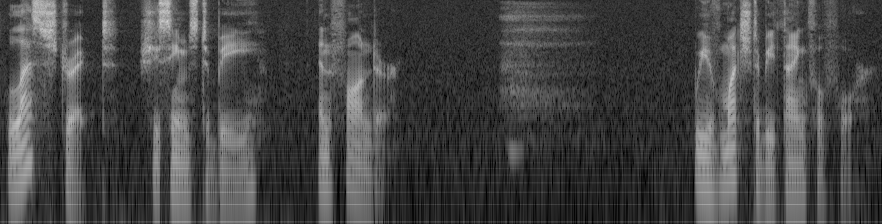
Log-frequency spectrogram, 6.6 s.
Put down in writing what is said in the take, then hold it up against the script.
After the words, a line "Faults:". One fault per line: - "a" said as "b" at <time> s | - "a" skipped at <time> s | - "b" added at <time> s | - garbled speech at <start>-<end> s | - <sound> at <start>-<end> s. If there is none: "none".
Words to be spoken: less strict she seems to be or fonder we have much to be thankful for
less strict she seems to be and fonder we have much to be thankful for
Faults:
- "or" said as "and" at 2.4 s
- sigh at 3.7-4.5 s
